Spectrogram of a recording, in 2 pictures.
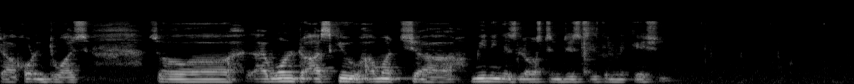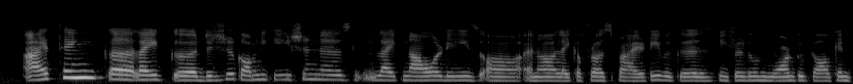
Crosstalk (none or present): none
